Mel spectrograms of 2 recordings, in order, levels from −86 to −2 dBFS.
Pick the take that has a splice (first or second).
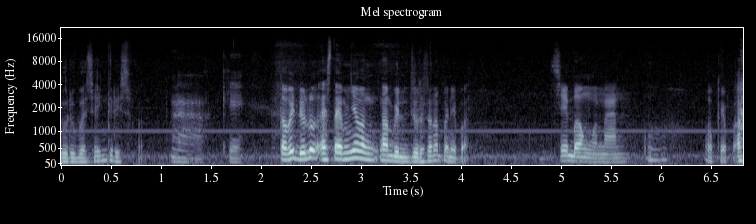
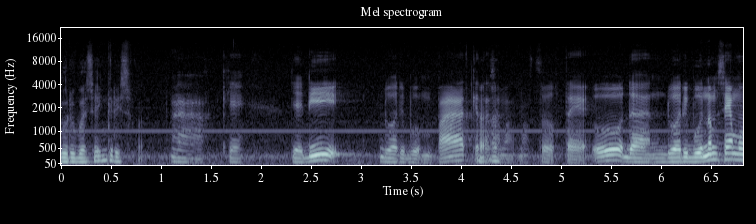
first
